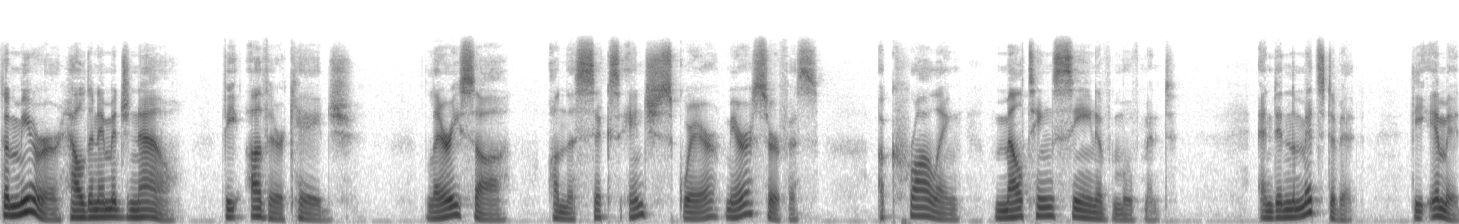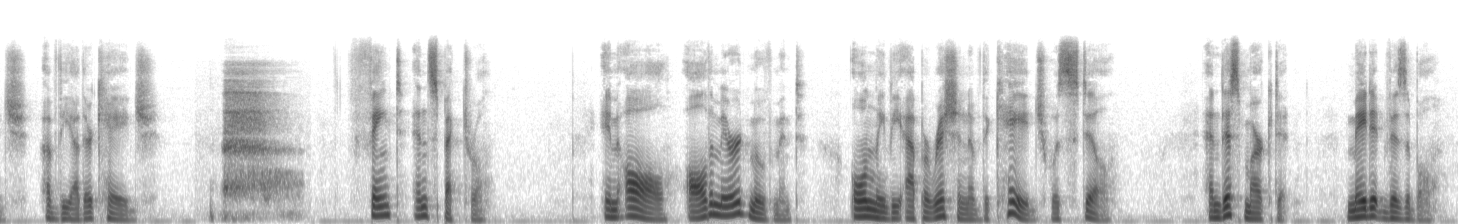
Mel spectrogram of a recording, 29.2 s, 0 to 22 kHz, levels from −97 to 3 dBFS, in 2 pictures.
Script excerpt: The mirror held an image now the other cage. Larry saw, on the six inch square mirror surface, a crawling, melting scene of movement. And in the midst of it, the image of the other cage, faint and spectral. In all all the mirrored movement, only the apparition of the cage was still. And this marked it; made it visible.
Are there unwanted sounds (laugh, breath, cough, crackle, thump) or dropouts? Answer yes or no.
yes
